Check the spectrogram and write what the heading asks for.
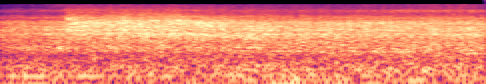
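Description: Steady city street traffic: a low engine rumble under a rushing hiss of passing vehicles that swells about a third of a second in.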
